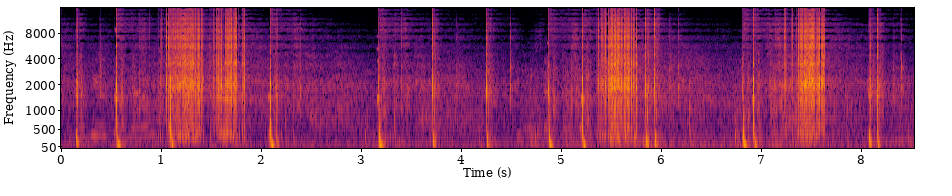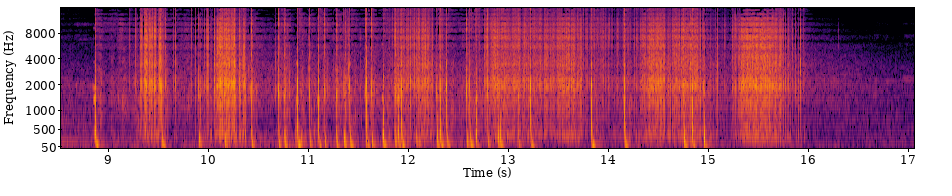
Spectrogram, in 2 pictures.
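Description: Fireworks crackle and hiss in bursts of sparks.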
